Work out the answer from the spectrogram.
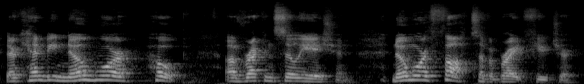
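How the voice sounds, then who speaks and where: A man voicing a noble, solemn and merciful king in a storybook, speaking in a measured, declamatory way. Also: fairly high pitch, expressive, pushed and bright, pitched above the performer's own voice. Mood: grieving, grave. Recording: echoey room.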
